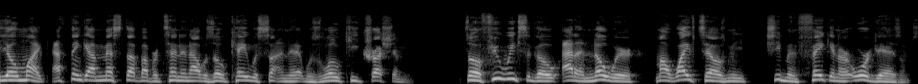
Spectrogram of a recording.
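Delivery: ordinary delivery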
